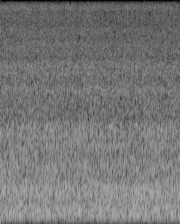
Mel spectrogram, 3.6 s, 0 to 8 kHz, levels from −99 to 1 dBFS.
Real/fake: real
